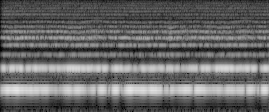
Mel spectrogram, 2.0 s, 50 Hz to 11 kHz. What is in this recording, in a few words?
F4 CHI OH -R, Choir; USB Soundscan vol.28; Acoustic & Synth; AKAI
